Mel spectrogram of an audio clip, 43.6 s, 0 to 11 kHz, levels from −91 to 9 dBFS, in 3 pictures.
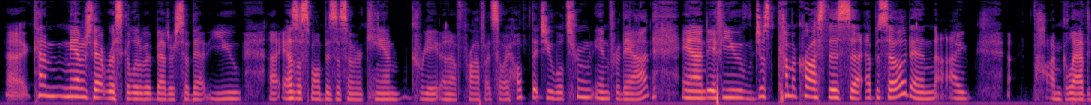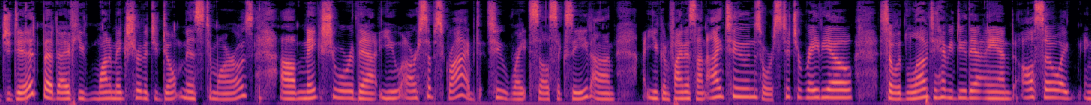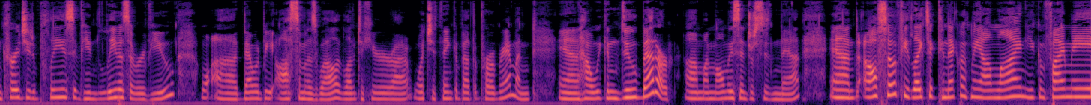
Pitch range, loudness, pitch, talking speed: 195-245 Hz, -21 LUFS, 215 Hz, 205 wpm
